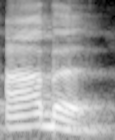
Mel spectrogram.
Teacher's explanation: আবা উ, কাপ মিম পেশ কুম, আবা উ কুম, ওয়াও জবর ওয়া, হামজা বা জবর আব, বায়ে কলকলা করব, ধাক্কা দিয়ে পড়ব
